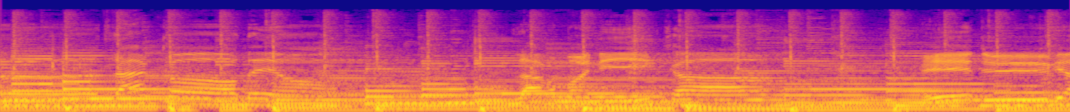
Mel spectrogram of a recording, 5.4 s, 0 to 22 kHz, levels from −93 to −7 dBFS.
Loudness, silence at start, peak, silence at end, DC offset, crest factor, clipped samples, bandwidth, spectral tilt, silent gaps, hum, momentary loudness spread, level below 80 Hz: -15 LUFS; 0 s; -2 dBFS; 0 s; under 0.1%; 14 dB; under 0.1%; 16 kHz; -5.5 dB/octave; none; none; 4 LU; -26 dBFS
